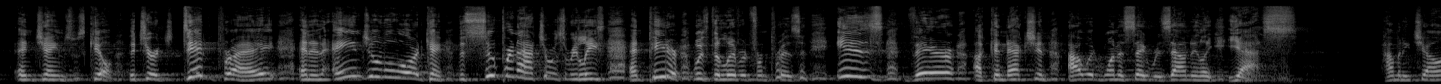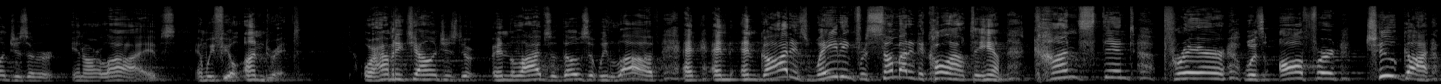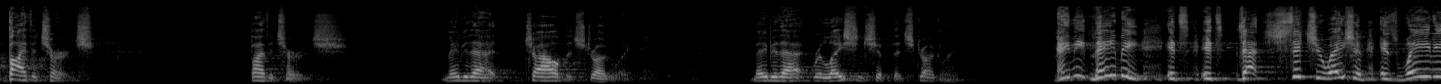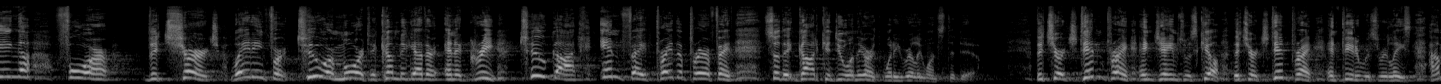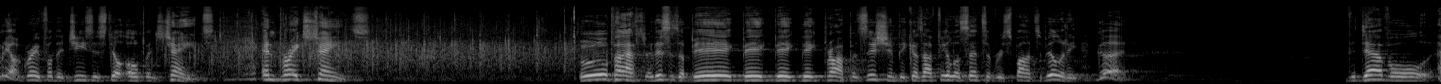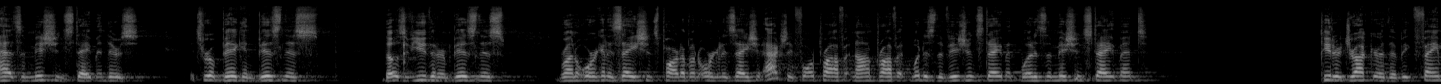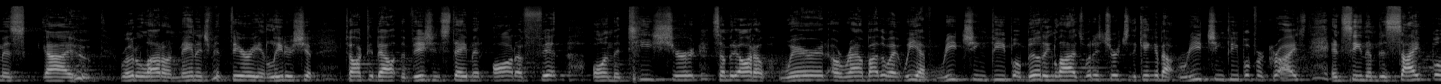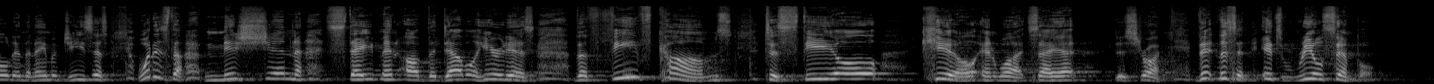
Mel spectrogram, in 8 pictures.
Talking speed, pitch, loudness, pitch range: 165 wpm, 215 Hz, -31 LUFS, 190-255 Hz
